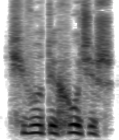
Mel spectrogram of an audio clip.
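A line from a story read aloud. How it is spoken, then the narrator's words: Doomed exhale. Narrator (Russian): обреченно выдохнул жнец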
